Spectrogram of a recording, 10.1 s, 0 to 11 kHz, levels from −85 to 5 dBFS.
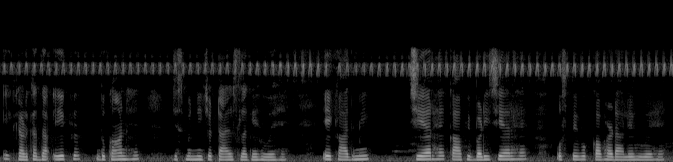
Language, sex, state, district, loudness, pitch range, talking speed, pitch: Hindi, female, Chhattisgarh, Sarguja, -36 LUFS, 195-220 Hz, 155 wpm, 210 Hz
